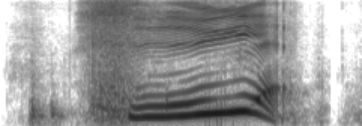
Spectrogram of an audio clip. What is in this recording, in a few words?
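"shi2 yue4", Mandarin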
